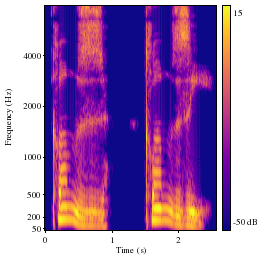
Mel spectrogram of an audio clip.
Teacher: makes the uh sound like cup and up CL Clum Z the S makes a z sound like zebra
